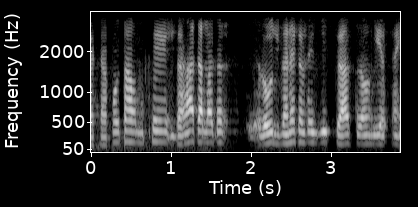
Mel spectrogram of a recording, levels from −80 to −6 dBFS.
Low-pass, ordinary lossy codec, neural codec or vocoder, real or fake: 3.6 kHz; none; codec, 16 kHz in and 24 kHz out, 2.2 kbps, FireRedTTS-2 codec; fake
